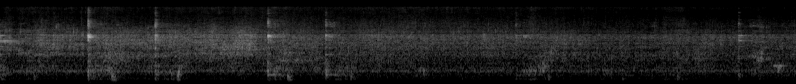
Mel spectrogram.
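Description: Elephant foot yam stalks fry in a pan with a soft, continuous sizzle. Scattered clicks and scraping taps from stirring punctuate it, close by and with no talking.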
